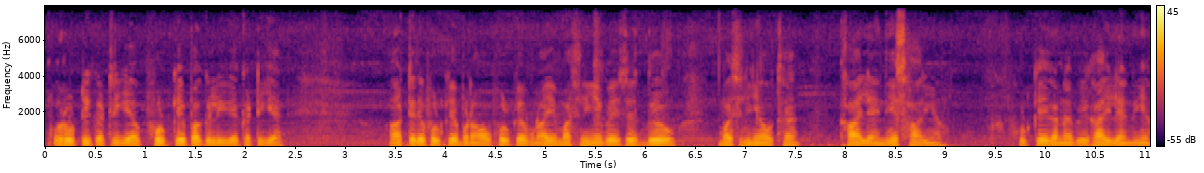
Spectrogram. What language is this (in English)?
Dogri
